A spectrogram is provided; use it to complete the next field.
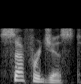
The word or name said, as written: suffragist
